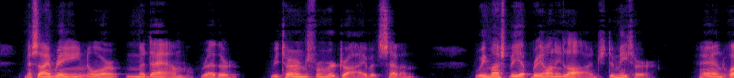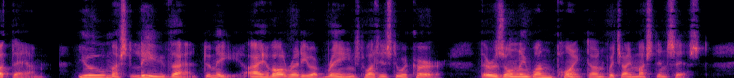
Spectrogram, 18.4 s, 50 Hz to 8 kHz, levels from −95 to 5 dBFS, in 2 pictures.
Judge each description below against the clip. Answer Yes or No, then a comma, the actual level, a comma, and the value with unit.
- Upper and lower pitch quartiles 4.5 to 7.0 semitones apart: No, average, 4.0 semitones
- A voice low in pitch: Yes, low, 125 Hz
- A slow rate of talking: No, average, 155 wpm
